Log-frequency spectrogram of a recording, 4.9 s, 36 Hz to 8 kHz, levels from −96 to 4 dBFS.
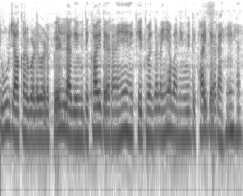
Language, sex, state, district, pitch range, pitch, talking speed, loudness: Hindi, female, Maharashtra, Nagpur, 185-205 Hz, 195 Hz, 235 wpm, -31 LUFS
